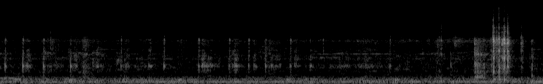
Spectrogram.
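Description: Pen writing on a paper worksheet: faint, irregular scratches and small taps of the tip, with a louder short knock near the end.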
